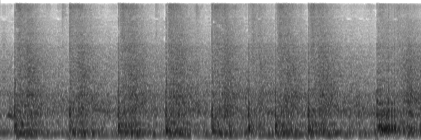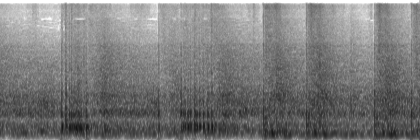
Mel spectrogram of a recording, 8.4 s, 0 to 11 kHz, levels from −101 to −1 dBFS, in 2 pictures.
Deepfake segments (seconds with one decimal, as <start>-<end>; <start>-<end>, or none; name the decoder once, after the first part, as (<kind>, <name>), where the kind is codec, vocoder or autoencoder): none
